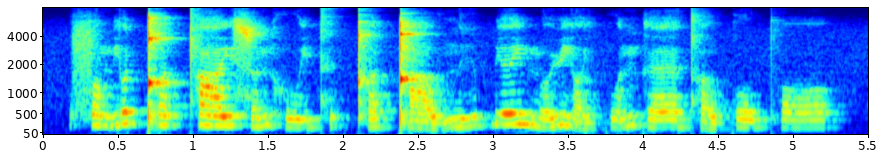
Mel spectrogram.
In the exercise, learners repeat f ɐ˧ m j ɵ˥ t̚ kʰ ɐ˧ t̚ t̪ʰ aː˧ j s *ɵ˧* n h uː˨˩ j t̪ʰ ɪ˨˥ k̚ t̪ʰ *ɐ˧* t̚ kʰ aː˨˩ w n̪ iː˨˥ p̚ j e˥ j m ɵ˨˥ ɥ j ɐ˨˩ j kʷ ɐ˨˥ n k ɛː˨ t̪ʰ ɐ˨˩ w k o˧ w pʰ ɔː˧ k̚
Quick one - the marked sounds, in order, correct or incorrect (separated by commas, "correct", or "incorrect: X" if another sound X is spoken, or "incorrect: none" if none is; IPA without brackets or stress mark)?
incorrect: ɵ˨˥, incorrect: ɐ˨˥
